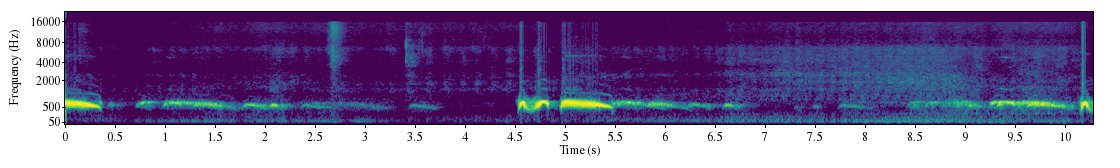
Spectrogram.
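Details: Spotted dove lure bird with the 'Hạp Bổi' voice style. Gives low, slurred coo phrases, one loud double hoot and a long note near the middle, then softer cooing over a steady low rumbling background.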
